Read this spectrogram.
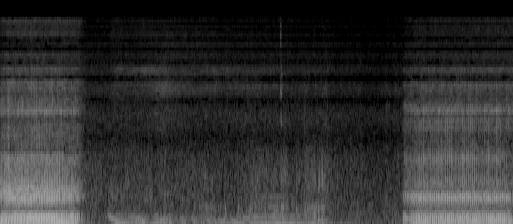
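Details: Sleeping dog: two loud, rumbling snores about four seconds apart, with soft breathing noises between them; snoring.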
